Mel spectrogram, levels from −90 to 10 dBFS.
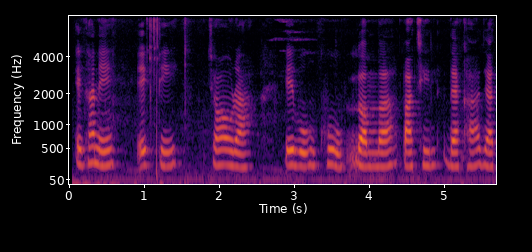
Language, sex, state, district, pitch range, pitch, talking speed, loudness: Bengali, female, West Bengal, Malda, 215-240 Hz, 225 Hz, 95 wpm, -31 LUFS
